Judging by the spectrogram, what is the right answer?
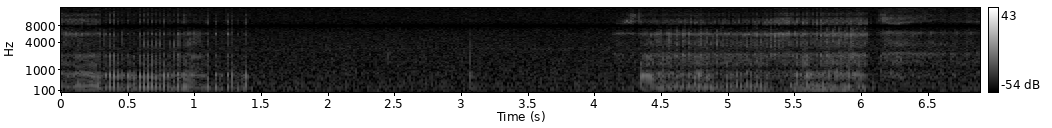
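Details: Pet snoring heavily while napping, showing REM sleep: snoring.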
